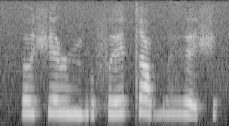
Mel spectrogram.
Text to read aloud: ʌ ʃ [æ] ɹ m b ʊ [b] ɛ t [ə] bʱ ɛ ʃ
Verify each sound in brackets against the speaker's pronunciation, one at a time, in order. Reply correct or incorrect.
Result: incorrect: ɛ, incorrect: f, incorrect: ɑ

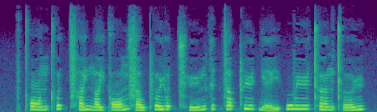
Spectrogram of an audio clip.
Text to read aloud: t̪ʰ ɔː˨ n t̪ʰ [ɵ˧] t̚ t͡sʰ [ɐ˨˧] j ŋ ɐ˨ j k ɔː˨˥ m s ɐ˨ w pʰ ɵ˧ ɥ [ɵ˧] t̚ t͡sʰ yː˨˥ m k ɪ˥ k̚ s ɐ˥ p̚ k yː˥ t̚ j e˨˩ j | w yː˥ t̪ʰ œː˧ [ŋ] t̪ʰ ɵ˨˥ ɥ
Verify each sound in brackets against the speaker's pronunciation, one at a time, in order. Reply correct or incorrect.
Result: correct, correct, correct, correct

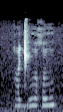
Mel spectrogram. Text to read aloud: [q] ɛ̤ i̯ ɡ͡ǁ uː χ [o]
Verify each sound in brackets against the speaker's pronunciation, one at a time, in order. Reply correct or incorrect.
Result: correct, incorrect: u

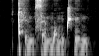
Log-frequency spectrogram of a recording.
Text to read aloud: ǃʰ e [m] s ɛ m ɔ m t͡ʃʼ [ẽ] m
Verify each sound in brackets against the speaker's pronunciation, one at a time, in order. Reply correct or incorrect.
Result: correct, correct

